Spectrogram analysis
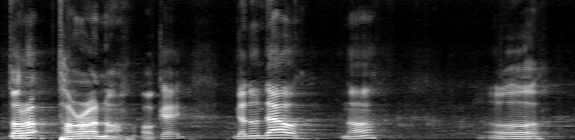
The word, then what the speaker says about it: Toronto: The right pronoun pronunciation daw is Torono. Toronto. Torono.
